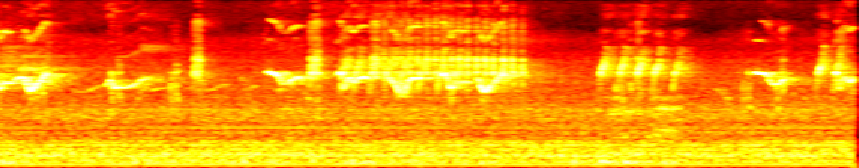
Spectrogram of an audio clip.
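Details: Rich masteran song of an Oriental magpie-robin: looping whistled slurs, a grating rattle packed with swooping notes, then staccato high chirps and a final upslurred whistle over low background hum.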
